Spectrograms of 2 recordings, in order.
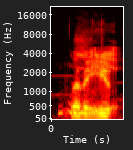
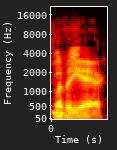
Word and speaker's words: Leveilleur: Leveilleur. It's Leveilleur. Leveilleur. That's not how you pronounce his last name, Mr.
